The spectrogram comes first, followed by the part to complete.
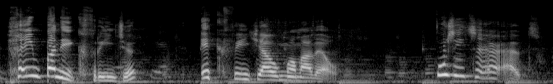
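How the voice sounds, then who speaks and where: A woman voicing a helpful, eager male squirrel in a picture book read aloud, brisk and reassuring. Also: a little high, huge pitch swings, a little mellow, faint music behind, full character voice.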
